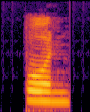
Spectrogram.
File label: "bun", Persian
